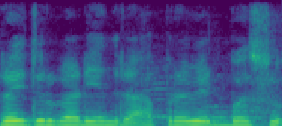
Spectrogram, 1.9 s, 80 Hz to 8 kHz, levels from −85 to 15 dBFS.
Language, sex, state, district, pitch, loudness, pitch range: Kannada, female, Karnataka, Chamarajanagar, 215 Hz, -14 LUFS, 205-220 Hz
